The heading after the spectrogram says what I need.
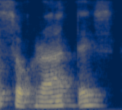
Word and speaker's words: Socrates: So this particular lecture is about Socrates, or the way the Greeks pronounce it, Socrates, as a prophet.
